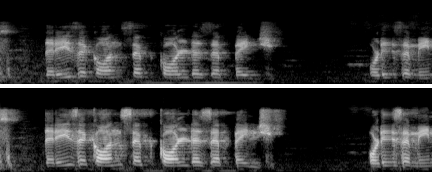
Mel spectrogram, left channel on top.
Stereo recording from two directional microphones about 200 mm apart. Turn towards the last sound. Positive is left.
turn(degrees=-50)  # may be behind; listen again after turning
